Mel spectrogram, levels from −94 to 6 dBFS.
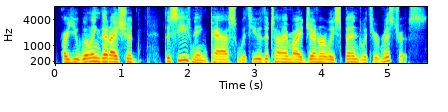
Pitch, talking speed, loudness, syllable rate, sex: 155 Hz, 205 wpm, -19 LUFS, 5.4 syllables/s, male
